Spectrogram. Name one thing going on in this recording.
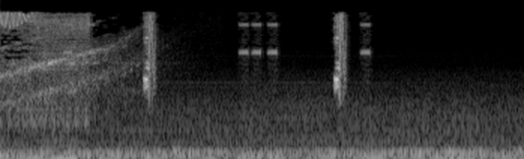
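Menu clicks sound in short beeps.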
